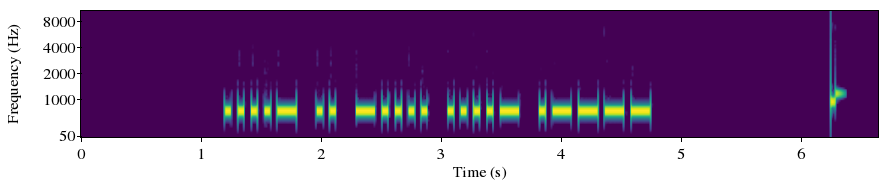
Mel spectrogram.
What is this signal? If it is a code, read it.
Morse code, heard as a keyed tone, about 22 wpm, 700 Hz. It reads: 4I641
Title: Five Challenging Letter-Number Combinations 22wpm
